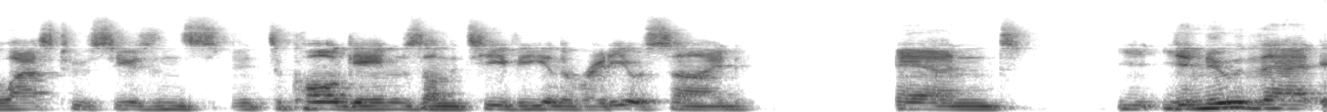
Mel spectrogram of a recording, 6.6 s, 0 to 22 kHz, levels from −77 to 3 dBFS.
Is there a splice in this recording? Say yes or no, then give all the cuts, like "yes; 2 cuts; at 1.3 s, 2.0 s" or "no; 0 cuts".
no; 0 cuts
